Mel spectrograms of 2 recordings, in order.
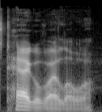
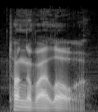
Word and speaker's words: Tagovailoa: Because, you know, if you just say it how it's spelled, it's Tagovailoa. But apparently, Tagovailoa.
